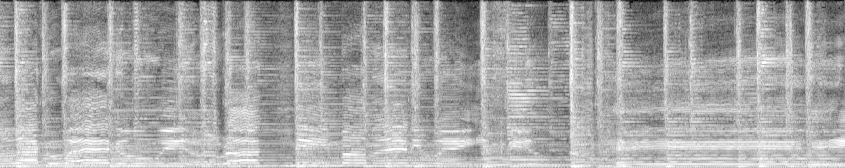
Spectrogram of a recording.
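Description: Acoustic guitar strummed steadily in a country rhythm while a man sings along.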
